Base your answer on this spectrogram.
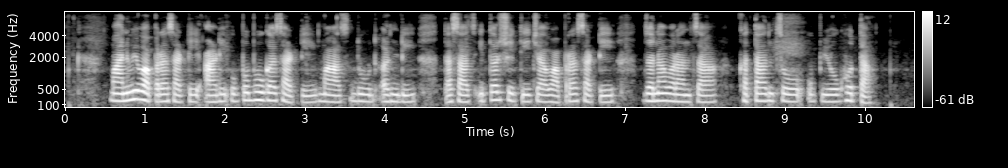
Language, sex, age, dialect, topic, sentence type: Marathi, female, 25-30, Southern Konkan, agriculture, statement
